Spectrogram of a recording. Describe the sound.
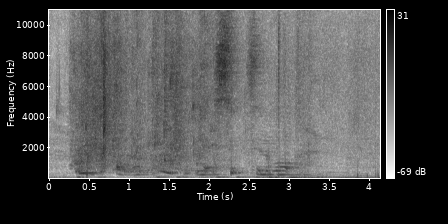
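A toy pilot boat splashes and sloshes through bathwater in a steady run of small splashes, with a child's voice babbling faintly underneath.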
